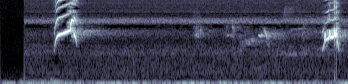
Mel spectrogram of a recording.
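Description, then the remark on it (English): A flycatcher, Mohawk, gives two sharp, high whistled calls about two seconds apart, signalling that he has found a good place to hunt insects, with a thin, steady high tone and a few faint chirps in between. No one speaks. “Mohawk used special whistles to let everyone know when he found a good hunting place.”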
